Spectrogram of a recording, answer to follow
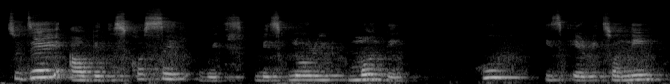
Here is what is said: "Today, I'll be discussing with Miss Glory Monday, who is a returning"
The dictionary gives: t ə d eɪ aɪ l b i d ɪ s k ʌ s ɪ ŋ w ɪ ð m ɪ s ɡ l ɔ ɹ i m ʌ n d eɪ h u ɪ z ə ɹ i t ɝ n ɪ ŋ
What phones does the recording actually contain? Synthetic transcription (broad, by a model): t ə d eɪ aɪ w b i d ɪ s k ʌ s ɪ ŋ w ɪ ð m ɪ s ɡ l ɔ ɹ i m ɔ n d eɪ h u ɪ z ə ɹ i t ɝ n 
